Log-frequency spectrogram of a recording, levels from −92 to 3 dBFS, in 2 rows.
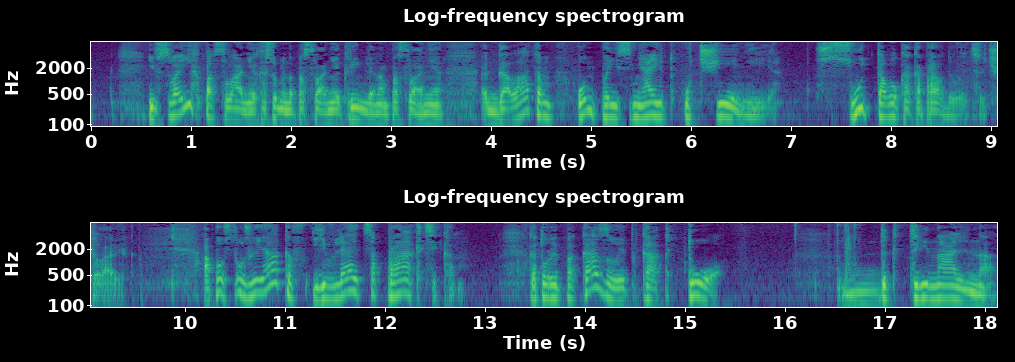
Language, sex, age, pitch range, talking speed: Russian, male, 40-59, 110-155 Hz, 95 wpm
